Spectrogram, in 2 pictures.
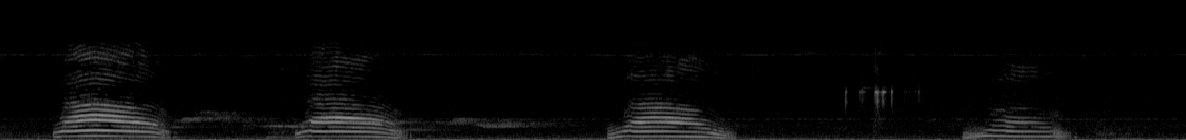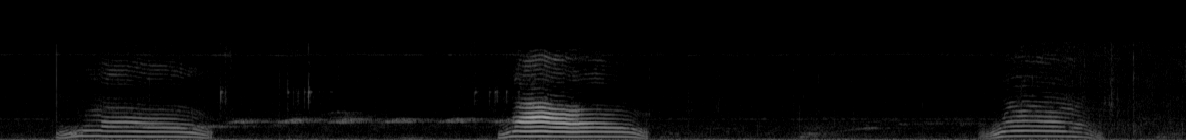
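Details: Kitten repeating its meow seven times in about twelve seconds, each call a short rising-falling wail with bright overtones, plus faint high chirps in the room and a constant low hum.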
